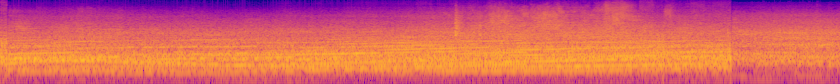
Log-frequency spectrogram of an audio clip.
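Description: Racing motorcycle engines at high revs as superbikes pass on the track, several engine notes rising in pitch as they accelerate. About seven seconds in the sound drops suddenly to a quieter engine noise.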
